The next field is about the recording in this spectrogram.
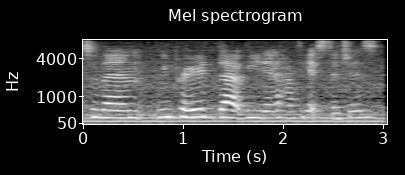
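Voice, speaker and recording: A young woman telling a personal story in a rambling, casual way, full of "like" and quick laughs. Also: high voice, flat delivery. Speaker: storyteller guest. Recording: roomy, distant, noisy.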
